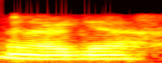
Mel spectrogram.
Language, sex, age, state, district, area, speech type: Odia, male, 18-30, Odisha, Mayurbhanj, rural, conversation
